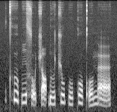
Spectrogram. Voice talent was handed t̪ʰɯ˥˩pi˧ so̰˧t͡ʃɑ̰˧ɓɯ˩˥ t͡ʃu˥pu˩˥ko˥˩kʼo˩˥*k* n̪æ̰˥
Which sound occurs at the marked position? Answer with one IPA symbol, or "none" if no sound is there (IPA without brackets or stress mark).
none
